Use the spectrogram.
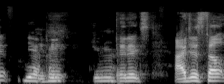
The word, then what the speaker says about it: Penix: Penix.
